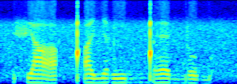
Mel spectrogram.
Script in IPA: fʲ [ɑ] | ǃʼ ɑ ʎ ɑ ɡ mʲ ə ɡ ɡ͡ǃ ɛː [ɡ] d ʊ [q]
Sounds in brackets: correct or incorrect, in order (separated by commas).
correct, correct, incorrect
